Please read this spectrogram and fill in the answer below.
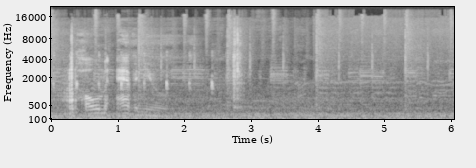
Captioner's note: car blinker clicking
